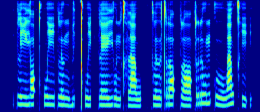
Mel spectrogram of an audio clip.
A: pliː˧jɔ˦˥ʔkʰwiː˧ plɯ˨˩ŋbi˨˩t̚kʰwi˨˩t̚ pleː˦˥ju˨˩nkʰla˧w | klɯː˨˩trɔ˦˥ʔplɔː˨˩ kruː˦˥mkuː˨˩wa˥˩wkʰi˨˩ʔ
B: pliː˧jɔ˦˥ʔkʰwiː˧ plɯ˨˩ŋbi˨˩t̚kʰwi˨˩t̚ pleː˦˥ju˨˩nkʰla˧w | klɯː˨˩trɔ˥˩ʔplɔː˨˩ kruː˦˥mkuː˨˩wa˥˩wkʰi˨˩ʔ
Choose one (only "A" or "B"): B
